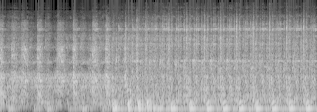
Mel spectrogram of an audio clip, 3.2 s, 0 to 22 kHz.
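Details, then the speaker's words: 748 motorcycle on a new $30 Amazon battery, first start after oil and filter change with oil overfilled and little gas in the tank: starter whirr, engine catches and settles into an even, quick idle; normal start. "Well, apparently it was enough to start it."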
